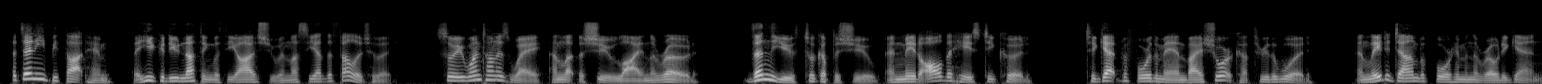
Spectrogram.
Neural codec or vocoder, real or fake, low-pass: codec, 24 kHz, 0.5 kbps, DualCodec; fake; 7.2 kHz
